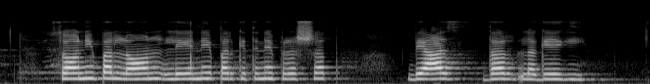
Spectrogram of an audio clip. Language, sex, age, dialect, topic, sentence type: Hindi, male, 18-24, Kanauji Braj Bhasha, banking, question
